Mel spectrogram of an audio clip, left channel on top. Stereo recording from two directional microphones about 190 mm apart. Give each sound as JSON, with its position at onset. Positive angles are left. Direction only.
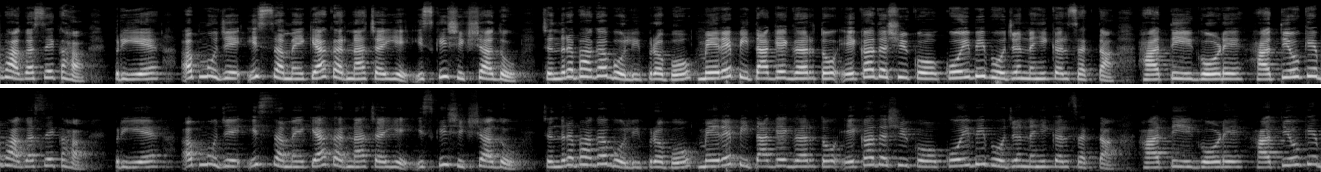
{"t": 0.0, "sound": "a woman's voice", "side_deg": 45}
